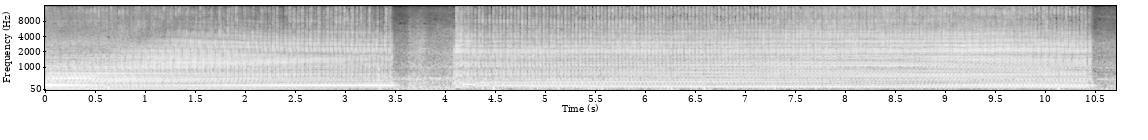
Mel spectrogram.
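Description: Straight-piped 12.7 L Detroit Series 60 inline-six diesel with its Jake brake (engine compression brake) on, a loud, steady, even-pitched exhaust bark. It cuts out for about half a second about three and a half seconds in, then comes back on.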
